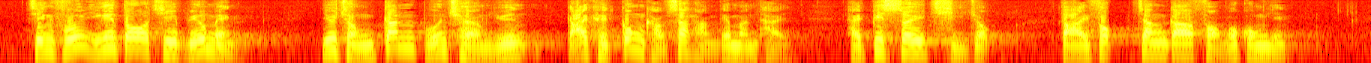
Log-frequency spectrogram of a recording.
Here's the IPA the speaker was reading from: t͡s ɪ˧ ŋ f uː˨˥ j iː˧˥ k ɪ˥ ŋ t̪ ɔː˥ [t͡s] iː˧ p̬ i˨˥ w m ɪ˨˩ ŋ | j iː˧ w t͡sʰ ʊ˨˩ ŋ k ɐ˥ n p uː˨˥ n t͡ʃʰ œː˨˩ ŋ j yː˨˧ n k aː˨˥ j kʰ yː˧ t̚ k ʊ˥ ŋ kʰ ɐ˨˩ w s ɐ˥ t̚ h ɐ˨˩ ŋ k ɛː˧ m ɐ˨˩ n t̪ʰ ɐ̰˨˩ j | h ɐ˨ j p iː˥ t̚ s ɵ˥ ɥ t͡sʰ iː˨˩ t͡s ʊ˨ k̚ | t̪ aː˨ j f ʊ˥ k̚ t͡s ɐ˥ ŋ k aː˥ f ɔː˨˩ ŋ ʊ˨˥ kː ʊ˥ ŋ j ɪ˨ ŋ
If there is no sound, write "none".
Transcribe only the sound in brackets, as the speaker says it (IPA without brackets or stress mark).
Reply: t͡sʰ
